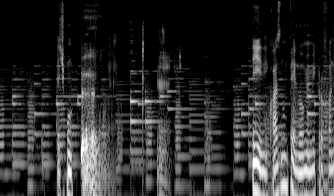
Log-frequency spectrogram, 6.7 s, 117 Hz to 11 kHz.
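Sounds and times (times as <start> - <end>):
speech: 1.2 - 2.3, 3.2 - 3.5, 5.1 - 6.6
voice imitating an inhaled film zombie growl: 1.4 - 2.4.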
